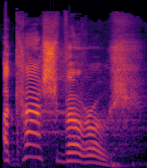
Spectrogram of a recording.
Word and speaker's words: Ahasuerus: In chapters 1 and 2, we meet the king, Ahasuerus. That's the way it's pronounced in Hebrew.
